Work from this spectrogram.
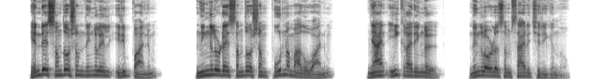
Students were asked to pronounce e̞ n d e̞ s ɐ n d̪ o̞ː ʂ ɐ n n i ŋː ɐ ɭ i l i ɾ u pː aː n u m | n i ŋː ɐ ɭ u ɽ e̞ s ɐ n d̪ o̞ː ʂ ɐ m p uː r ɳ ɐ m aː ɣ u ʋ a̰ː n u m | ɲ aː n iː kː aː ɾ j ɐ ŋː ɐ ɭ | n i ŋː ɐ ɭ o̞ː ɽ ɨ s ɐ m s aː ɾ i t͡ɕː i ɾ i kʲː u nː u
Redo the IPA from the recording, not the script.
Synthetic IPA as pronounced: e̞ n d e̞ s ɐ n d̪ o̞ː ʂ ɐ m n i ŋː ɐ ɭ i l i ɾ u pː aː n u m | n i ŋː ɐ ɭ u ɽ e̞ s ɐ n d̪ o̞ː ʂ ɐ m p uː r ɳ ɐ m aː ɣ u ʋ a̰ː n u m | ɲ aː n iː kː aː ɾ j ɐ ŋː ɐ ɭ | n i ŋː ɐ ɭ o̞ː ɽ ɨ s ɐ m s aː ɾ i t͡ɕː i ɾ i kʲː u nː u

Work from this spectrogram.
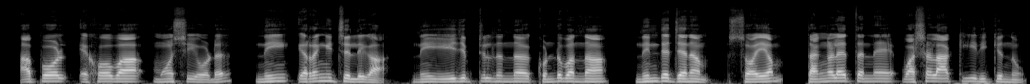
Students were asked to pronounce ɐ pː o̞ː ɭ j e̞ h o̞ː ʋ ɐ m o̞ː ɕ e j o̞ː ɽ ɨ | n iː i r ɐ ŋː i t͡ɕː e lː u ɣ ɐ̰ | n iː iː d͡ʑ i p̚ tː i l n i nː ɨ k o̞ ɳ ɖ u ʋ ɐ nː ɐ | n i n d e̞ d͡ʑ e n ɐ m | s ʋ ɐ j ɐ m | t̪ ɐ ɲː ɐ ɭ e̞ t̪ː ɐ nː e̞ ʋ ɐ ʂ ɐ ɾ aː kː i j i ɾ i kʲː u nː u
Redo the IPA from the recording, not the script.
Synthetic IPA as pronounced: ɐ pː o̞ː ɭ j e̞ h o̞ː ʋ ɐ m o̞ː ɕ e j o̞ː ɽ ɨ | n iː i r ɐ ŋː i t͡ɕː e lː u ɣ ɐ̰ | n iː iː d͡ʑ i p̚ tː i l n i nː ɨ k o̞ ɳ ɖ u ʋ ɐ nː ɐ | n i n d e̞ d͡ʑ e n ɐ m | s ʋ ɐ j ɐ m | t̪ ɐ ŋː ɐ ɭ e̞ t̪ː ɐ nː e̞ ʋ ɐ ʂ ɐ ɭ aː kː i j i ɾ i kʲː u nː u

